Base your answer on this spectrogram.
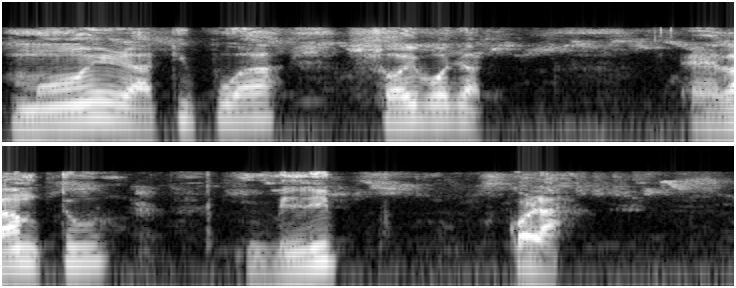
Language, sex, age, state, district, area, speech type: Assamese, male, 60+, Assam, Dibrugarh, rural, read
